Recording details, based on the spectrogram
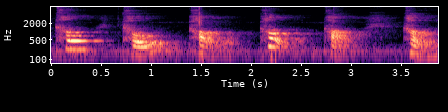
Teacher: là khẩ chữ K thì các bạn là bật hơi đấy cái k người ta gọi là âm gốc lưỡi đầu lưỡi mặt lưỡi gốc lưỡi tì gốc lưỡi xuống hàng dưới và hơi từ bụng bật ra rất mạnh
